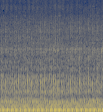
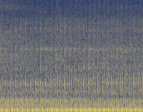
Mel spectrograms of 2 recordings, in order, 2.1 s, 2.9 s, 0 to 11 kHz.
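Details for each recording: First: Automatic ATV with about 7,000 miles, at idle: even low thump with faint rattle on each beat from the clutch, which is getting loose but still works fine and will probably need replacing eventually. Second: Used automatic ATV with about seven thousand miles, at a check-over: a steady, even low idle thump from the small single with no misses or knocks; it starts and idles cleanly.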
